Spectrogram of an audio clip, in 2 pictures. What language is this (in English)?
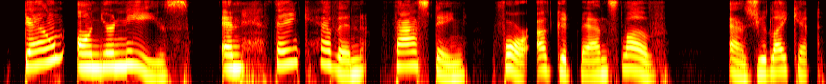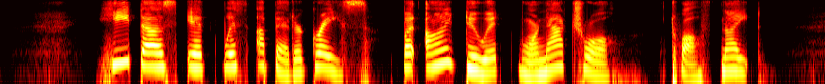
English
